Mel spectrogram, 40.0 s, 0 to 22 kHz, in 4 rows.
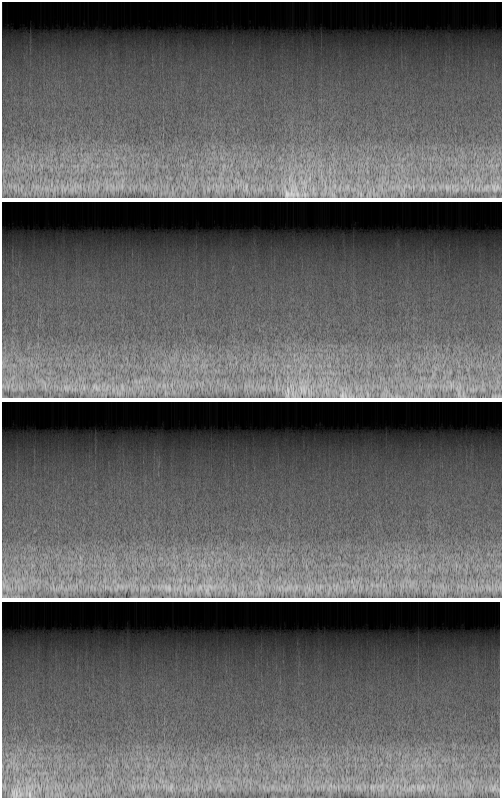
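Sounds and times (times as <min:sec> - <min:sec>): steady rain falling: 0:00.0 - 0:39.9
low rumbles of thunder: 0:03.0 - 0:10.2, 0:15.3 - 0:20.5, 0:28.6 - 0:34.8.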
